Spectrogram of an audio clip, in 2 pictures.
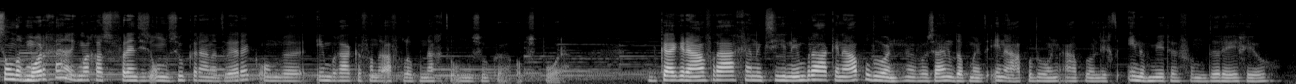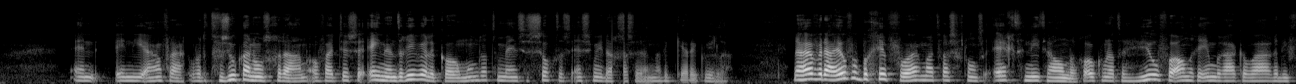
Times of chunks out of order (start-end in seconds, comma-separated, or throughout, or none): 19.08-19.24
